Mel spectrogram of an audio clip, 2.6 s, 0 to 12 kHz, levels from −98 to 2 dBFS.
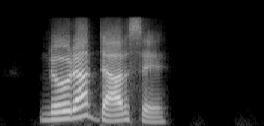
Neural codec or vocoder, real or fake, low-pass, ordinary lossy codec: codec, 16 kHz, 0.2 kbps, FocalCodec; fake; 7.2 kHz; AAC, 64 kbps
